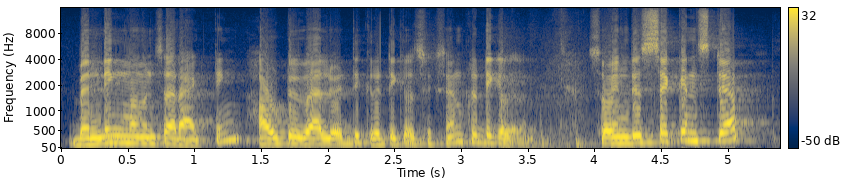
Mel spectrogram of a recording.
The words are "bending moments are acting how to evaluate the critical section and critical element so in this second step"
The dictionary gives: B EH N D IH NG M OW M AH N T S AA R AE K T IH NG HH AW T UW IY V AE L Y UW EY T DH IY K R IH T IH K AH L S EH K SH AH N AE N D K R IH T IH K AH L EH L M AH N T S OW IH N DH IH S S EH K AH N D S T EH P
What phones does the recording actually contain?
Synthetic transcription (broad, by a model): B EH N D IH NG M OW M AH N T S AA R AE K T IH NG HH AW T UW IY V AE L Y UW EY T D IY K R IH T IH K AH L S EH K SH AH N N K R IH T IH K AH L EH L AH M S OW IH N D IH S S EH K AH N D S T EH P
